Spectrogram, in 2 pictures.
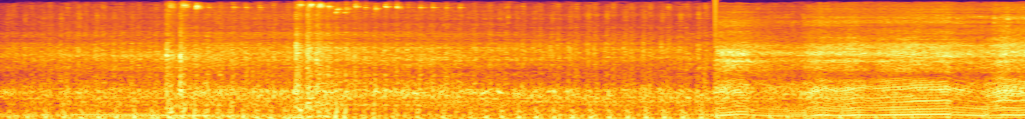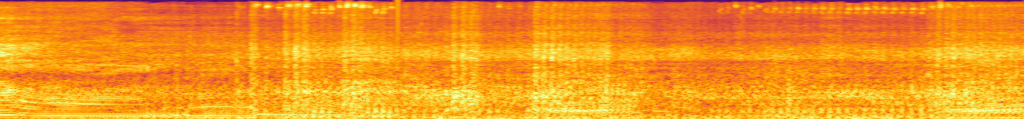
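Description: Dual-sport motorcycle engine running under way, its revs rising and falling several times as the throttle is opened and closed.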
